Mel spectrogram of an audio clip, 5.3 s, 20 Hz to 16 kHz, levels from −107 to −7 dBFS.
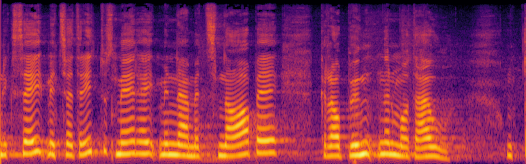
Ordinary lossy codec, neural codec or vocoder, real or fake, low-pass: none; none; real; 14.4 kHz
